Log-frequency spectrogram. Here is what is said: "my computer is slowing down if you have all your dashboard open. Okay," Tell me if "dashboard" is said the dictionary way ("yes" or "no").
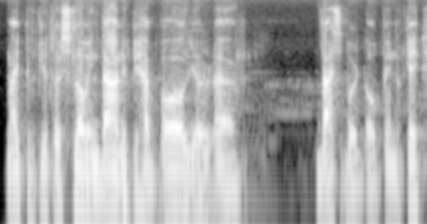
no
